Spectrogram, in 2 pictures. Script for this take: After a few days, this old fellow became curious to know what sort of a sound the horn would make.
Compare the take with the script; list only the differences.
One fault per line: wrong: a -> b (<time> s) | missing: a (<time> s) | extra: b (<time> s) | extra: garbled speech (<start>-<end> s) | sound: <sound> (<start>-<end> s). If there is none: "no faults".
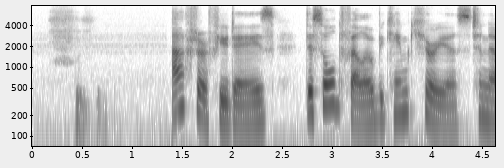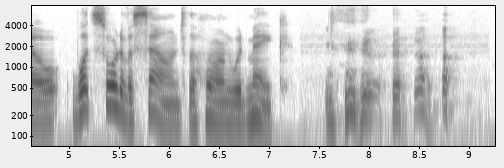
sound: laugh (0.2-0.9 s)
sound: laugh (7.5-9.1 s)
